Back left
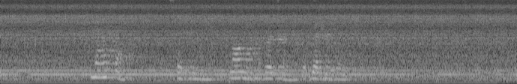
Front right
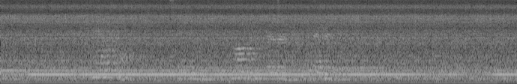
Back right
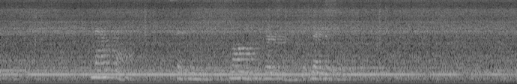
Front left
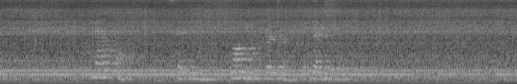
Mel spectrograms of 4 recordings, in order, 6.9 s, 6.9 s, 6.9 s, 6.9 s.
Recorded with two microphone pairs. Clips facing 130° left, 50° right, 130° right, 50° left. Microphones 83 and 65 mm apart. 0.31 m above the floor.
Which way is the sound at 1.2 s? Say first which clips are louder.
Back left 4 dB, back right 2 dB; 165° left.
